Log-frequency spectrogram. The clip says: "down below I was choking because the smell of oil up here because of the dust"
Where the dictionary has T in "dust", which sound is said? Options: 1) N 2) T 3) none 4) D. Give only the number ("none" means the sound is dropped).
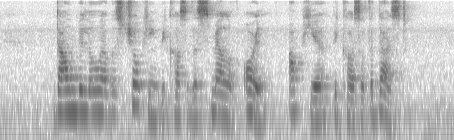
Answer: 2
